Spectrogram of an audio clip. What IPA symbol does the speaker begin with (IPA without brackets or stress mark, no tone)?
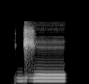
d͡ʒ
